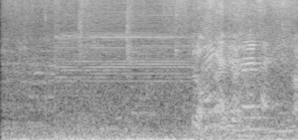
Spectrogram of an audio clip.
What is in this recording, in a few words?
neutral, エレベータホール, Neutral; 感情プロファイルマッチング環境音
